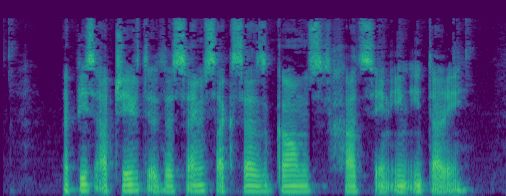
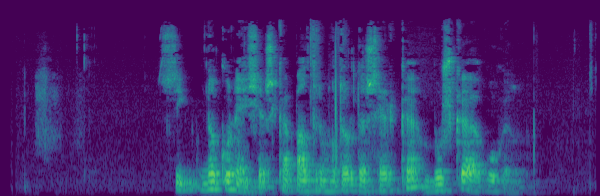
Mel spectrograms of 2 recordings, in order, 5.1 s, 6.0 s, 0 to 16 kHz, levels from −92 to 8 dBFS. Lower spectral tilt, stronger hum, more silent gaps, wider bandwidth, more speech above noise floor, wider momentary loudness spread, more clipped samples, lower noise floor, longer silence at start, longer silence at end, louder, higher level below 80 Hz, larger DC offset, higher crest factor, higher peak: about the same, -4.5 dB/octave vs -4 dB/octave; neither; neither; about the same, 11.5 kHz vs 11 kHz; second, 41 dB vs 46 dB; second, 5 LU vs 11 LU; neither; second, -62 dBFS vs -70 dBFS; first, 0.65 s vs 0.35 s; second, 0.4 s vs 0.8 s; first, -21 LUFS vs -25 LUFS; first, -44 dBFS vs -62 dBFS; neither; about the same, 18 dB vs 20 dB; first, -2 dBFS vs -6 dBFS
